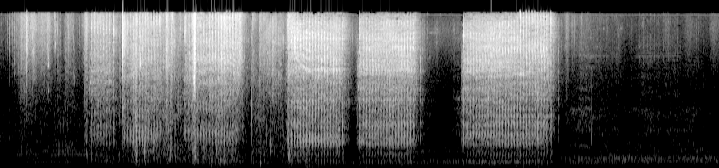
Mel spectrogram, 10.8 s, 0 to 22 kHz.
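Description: Airsoft electric rifle (M4-style AEG) firing full-auto in about five bursts, each about a second long, its gearbox cycling rapidly; the last burst ends about eight seconds in.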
